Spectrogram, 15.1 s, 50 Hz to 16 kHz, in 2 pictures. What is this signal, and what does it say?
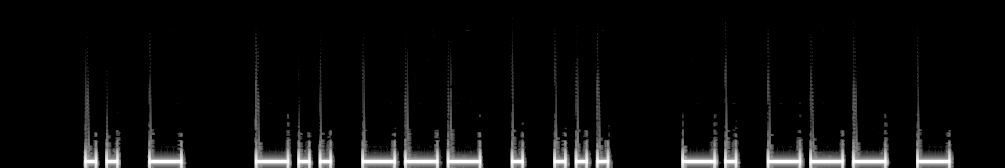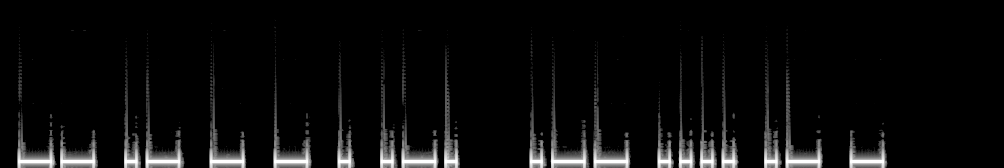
Morse code, heard as a keyed tone, about 15 wpm, 700 Hz. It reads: IT DOES NOT MATTER WHAT
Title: Sets of 5 Words Encore 15wpm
